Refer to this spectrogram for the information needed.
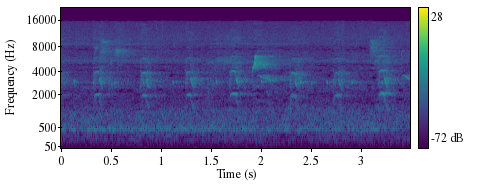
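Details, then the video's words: Adult Paradise Jacamar of the nominate subspecies, sex undetermined, singing in late morning near the Comte (Oyak) river, French Guiana, in November. High, thin notes come in a quick irregular series, with faint forest hiss behind. "Paradise Jacamar (Galbula dea dea) singing"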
